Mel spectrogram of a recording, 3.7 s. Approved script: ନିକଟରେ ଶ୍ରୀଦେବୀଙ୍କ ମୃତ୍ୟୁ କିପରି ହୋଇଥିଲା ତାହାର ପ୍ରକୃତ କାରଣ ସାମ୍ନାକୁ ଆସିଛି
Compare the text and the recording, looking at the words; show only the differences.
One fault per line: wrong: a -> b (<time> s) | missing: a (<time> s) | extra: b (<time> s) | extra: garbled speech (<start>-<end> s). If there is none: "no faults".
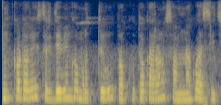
missing: କିପରି ହୋଇଥିଲା ତାହାର (1.8 s)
